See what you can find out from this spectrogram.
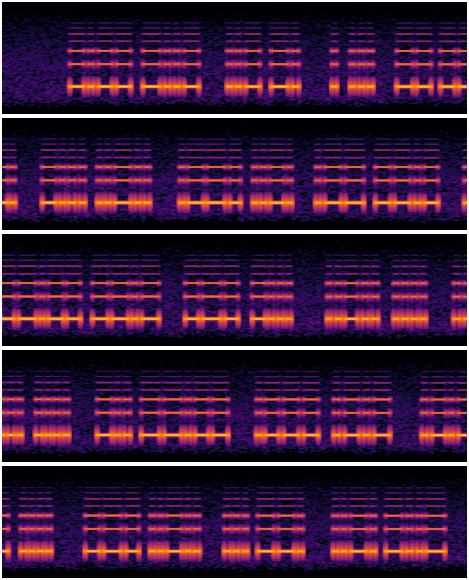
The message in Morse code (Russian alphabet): ЫЬ УН ЕС МГ БЭ ЙФ ВЩ ЪЩ ОБ ЭХ ХХ ДЪ ЙЯ ЯХ ОЭ СГ ФЬ

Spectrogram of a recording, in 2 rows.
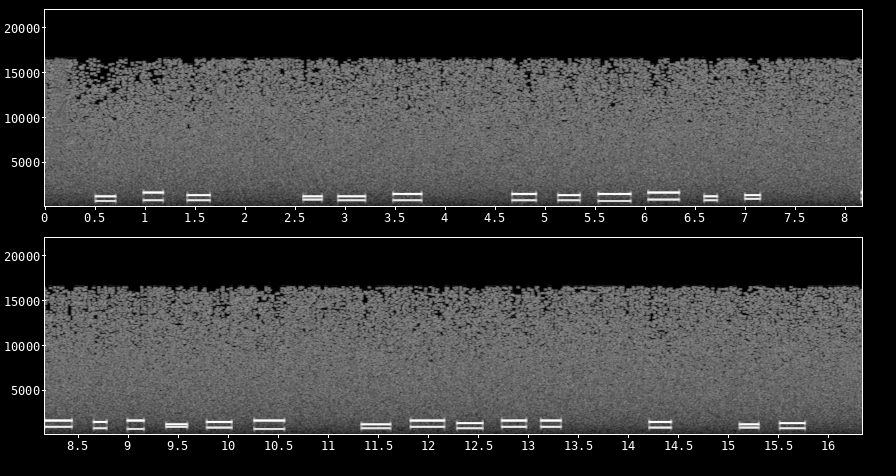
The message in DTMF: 1B5 746 653C40 D6A*9A 4D5DD 9 75

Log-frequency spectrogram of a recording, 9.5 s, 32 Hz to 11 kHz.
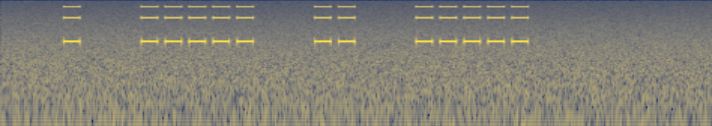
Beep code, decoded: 1-5-2-5

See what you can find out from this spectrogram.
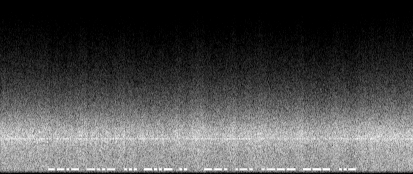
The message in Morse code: QXSXI GRJOU

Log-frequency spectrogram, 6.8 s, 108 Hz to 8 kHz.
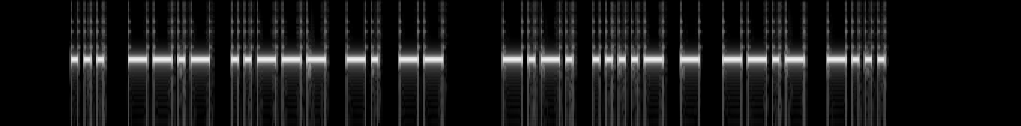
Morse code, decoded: SQ2NM C4TQB

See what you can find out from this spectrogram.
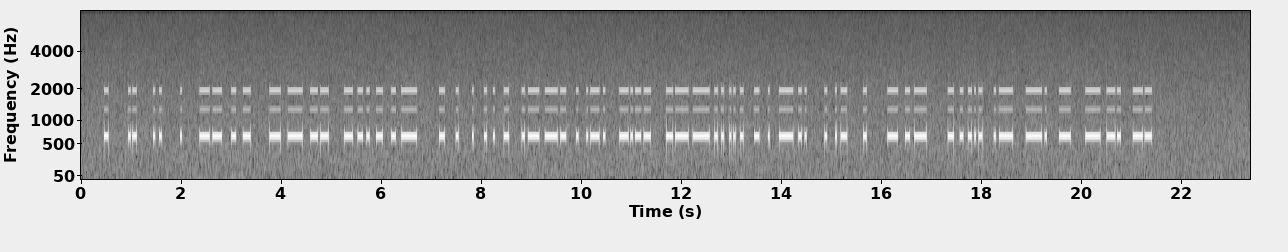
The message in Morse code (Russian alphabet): none

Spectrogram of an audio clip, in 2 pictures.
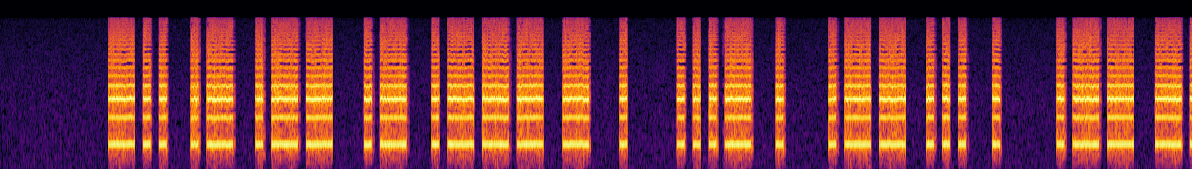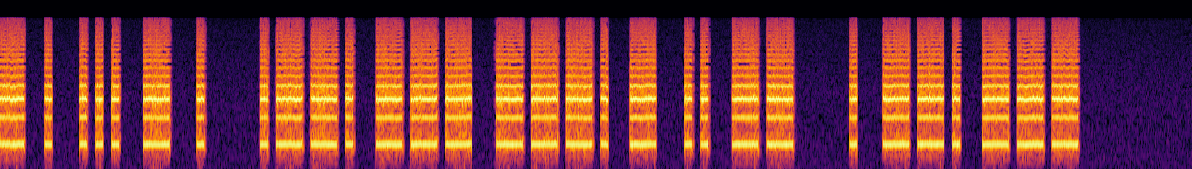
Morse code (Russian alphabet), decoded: ДАВАЙТЕ ЖЕ ВСЕ ВМЕСТЕ ПОЧТИМ ЕГО

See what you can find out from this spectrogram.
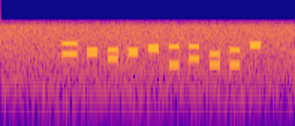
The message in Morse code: none

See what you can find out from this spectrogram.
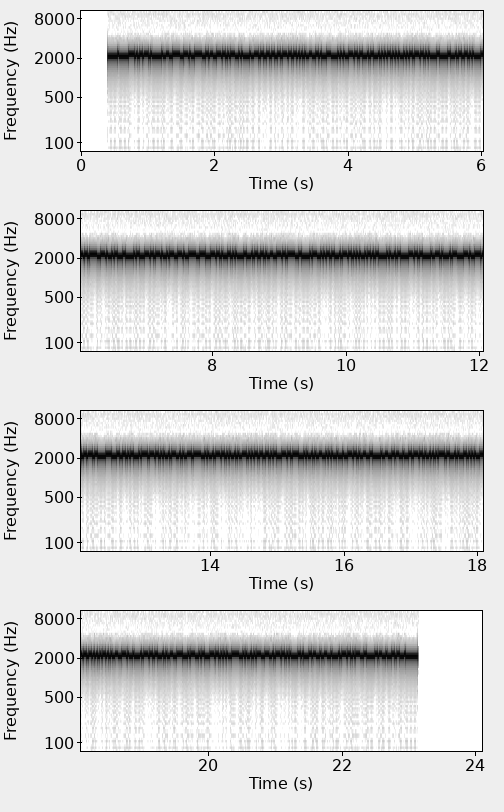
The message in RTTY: WTHTL ZXAII RWGMY CCSYS XVCIX THBVB HZHTO UXCIW TVZSC YDVFV VAKMH VOIBE FNATF FASIB OFWYQ WVWLU JECUY RDWHK CWOZB YTFZN XGLWK ZVLUC

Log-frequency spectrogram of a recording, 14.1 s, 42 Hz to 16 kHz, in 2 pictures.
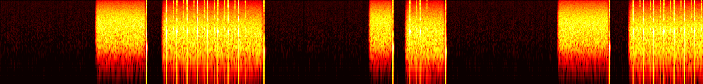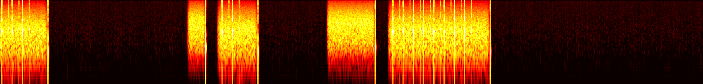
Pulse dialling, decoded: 8 2 0 2 8

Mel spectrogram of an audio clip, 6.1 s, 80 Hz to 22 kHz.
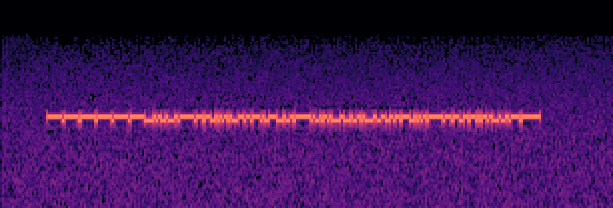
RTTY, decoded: QRZ? DE EI4QPF K

